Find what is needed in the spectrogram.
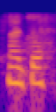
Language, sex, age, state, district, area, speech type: Marathi, female, 30-45, Maharashtra, Yavatmal, rural, conversation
